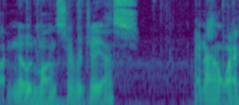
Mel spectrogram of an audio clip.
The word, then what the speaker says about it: nodemon: tool we will use we'll call it add nodemon no demon because it's a Daemon background process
